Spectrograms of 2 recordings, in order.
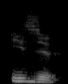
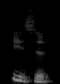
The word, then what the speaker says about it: Ys: Izu verkar vara det japanska uttalet i alla fall. Om jag uttalar det rätt. Izu.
